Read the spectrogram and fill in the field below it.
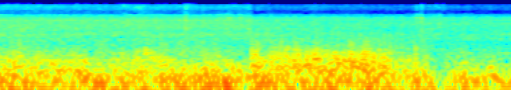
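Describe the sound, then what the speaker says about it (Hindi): Strong wind blowing outdoors in hilly country with light drizzle, a dense, continuous low roar and rush buffeting close to the microphone, with no talk. "बाहर पे तो तेज तेज हवाएं चल रही हैं, बूंदाबांदी हो रही है"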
